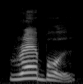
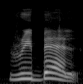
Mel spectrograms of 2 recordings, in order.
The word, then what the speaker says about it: rebel: If stress is on the second syllable, then it is a verb.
